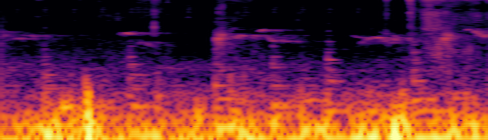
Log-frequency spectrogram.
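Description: Faint short bird chirps over a low rumble on a handheld phone's microphone, with two soft bumps, one about half a second in and one near the end.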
